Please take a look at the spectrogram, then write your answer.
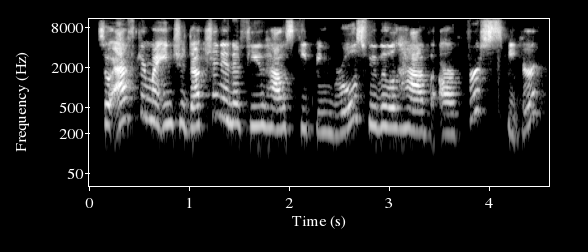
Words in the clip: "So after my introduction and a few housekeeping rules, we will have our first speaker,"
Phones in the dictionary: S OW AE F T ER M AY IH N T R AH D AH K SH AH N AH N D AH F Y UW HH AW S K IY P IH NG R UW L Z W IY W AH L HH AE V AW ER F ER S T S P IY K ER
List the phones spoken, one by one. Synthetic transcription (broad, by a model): S OW AE F T ER M AY IH N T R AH D AH K SH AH N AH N AH F Y UW HH AW S K IY P IH NG R UW L Z W IY W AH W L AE V AW ER F ER S T S P IY K ER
